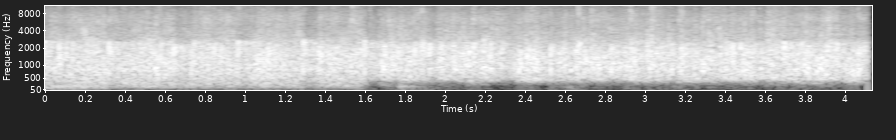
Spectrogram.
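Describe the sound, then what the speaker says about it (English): A room full of people at a county Board of Supervisors meeting claps steadily for several seconds, a dense and fairly loud round of applause with no talking over it. "give them a big round of applause"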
